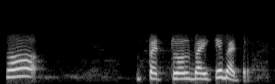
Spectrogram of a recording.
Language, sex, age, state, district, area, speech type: Telugu, female, 30-45, Andhra Pradesh, Eluru, rural, conversation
